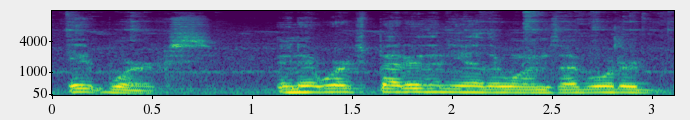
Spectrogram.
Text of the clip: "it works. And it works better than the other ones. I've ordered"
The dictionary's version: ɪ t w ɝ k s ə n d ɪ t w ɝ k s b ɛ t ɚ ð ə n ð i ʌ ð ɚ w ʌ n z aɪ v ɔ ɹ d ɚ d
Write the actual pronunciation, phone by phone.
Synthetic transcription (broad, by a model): ɪ t w ɝ k s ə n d ɪ t w ɝ k s b ɛ t ɚ ð ə n ð i ʌ ð ɚ w ʌ n z aɪ v ɔ ɹ d ɚ d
